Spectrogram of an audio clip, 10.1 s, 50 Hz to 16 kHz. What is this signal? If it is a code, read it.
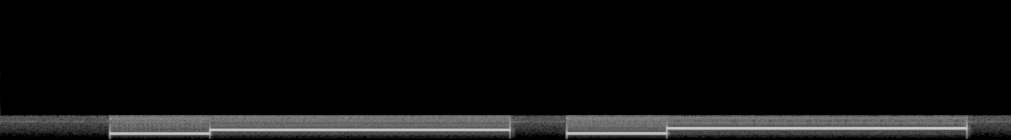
Two-tone page, heard as a one-second tone, then a three-second tone, about 830 then 1250 Hz, about 860 then 1430 Hz, with noise. It is heard from 1.1 to 9.7 s.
